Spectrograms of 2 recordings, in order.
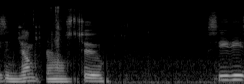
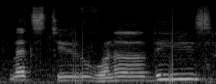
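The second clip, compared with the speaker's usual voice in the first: slow sing-song drawl; 3 dB quieter, much slower than usual. Pretend. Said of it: "repeated line, said differently".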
